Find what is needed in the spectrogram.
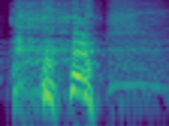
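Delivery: high, loud laugh breaking out; can't hold back the laugh; real amused laughter; burst of laughter. Real, not acted. Laughing again at her reply.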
